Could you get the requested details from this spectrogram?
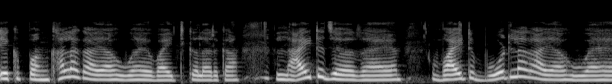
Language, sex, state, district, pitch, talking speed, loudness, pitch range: Hindi, male, Jharkhand, Garhwa, 220 Hz, 165 wpm, -16 LUFS, 205-265 Hz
